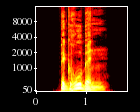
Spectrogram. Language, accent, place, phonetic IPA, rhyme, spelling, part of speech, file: German, Germany, Berlin, [bəˈɡʁuːbn̩], -uːbn̩, begruben, verb, De-begruben.ogg
- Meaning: first/third-person plural preterite of begraben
